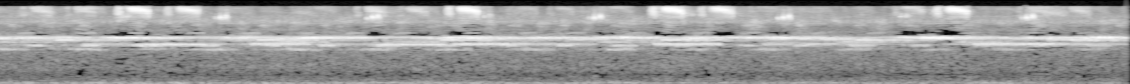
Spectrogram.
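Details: Crickets at night in spring around a cottage, continuous high-pitched trilling with a pulsing lower band, punctuated by loose clusters of bright chirps roughly fifty times a minute.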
